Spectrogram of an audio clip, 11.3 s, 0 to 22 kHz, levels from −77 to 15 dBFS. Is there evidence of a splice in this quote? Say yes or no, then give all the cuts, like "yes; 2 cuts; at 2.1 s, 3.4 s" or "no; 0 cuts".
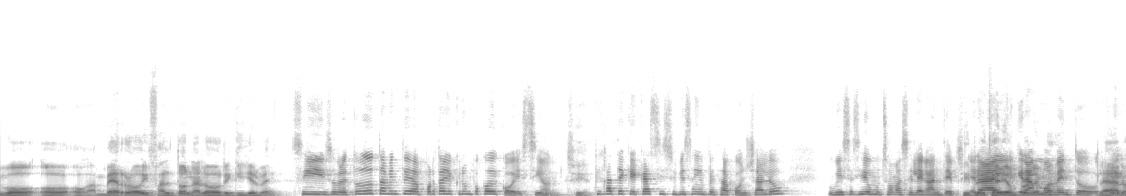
yes; 2 cuts; at 5.9 s, 9.5 s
